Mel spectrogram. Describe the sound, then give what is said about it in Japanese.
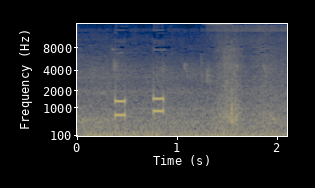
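Telephone keypad dialing tones while placing a call for tickets: two short, clear dual-pitch beeps in quick succession, then only faint steady hiss. “待って、今電話してチケット取ってもらう。”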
